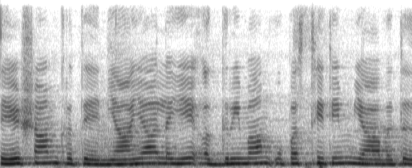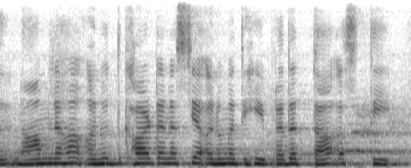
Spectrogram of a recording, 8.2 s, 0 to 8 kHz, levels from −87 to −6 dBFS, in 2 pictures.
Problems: background sounds at intervals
